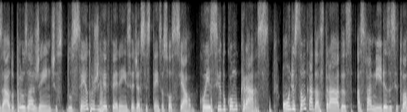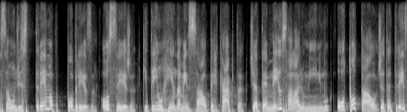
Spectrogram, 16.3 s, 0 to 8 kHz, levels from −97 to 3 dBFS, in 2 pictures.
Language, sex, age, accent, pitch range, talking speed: Portuguese, female, 20-39, Brazilian, 170-215 Hz, 150 wpm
